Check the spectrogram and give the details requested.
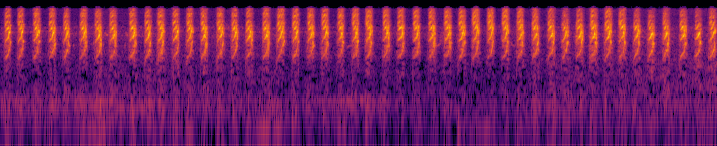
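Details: Long-tailed shrike master song for training contest birds: a long, steady, rapid trill of harsh buzzy notes, about three per second, held at one high pitch throughout with no pauses.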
